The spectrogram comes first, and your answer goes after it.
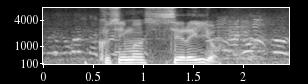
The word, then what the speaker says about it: Cosimo Cirillo: Pronounced Cosimo Cirillo.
